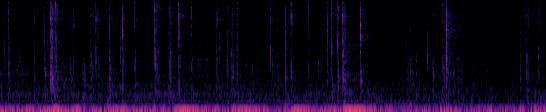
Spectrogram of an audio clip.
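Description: Fingernails tap quickly across the keys of a white plastic computer keyboard with both hands, giving a dense run of sharp, bright clicks. A steady low hum sits underneath the whole time.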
